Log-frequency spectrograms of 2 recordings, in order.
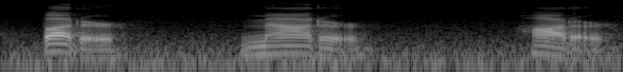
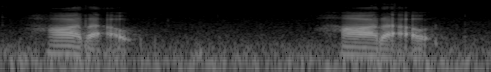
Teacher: Stopped T for most words, and T becomes D in the middle of things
